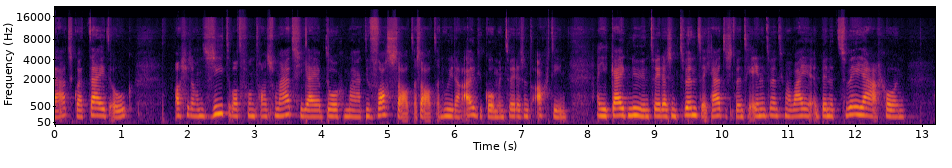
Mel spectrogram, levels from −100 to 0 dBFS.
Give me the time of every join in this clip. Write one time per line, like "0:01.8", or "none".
0:04.7
0:05.4
0:06.3
0:10.2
